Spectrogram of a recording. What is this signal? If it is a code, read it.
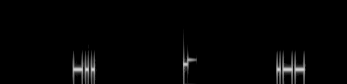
Morse code, heard as a keyed tone, about 40 wpm, 700 Hz. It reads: D W
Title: Single Letters 40wpm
